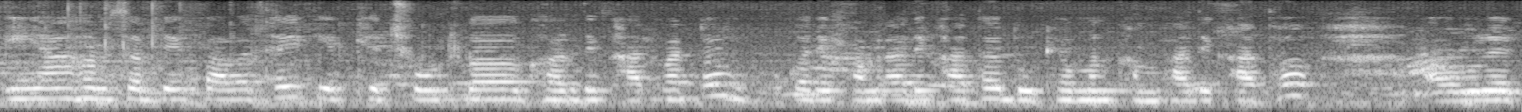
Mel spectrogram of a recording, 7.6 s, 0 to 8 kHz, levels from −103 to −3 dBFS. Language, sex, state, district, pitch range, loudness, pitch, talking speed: Bhojpuri, female, Bihar, East Champaran, 215-240 Hz, -12 LUFS, 225 Hz, 195 wpm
